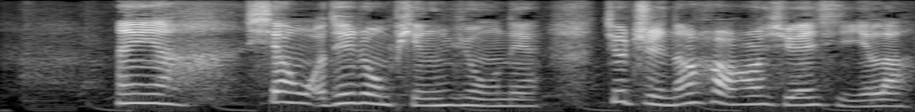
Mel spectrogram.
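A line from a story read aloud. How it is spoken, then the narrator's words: Sighing, to herself. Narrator (Chinese): 我同桌的妹子，叹了一口气儿，就自己在那说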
